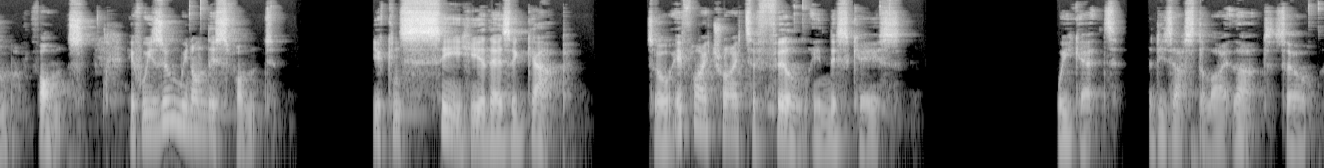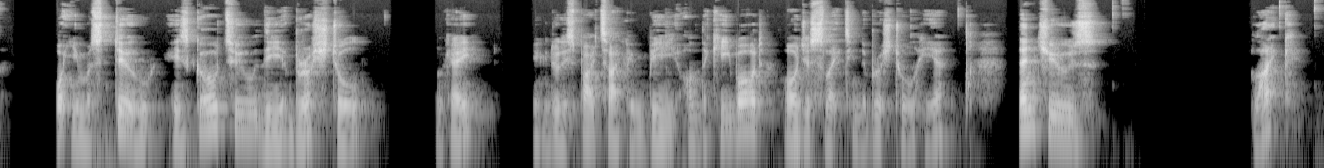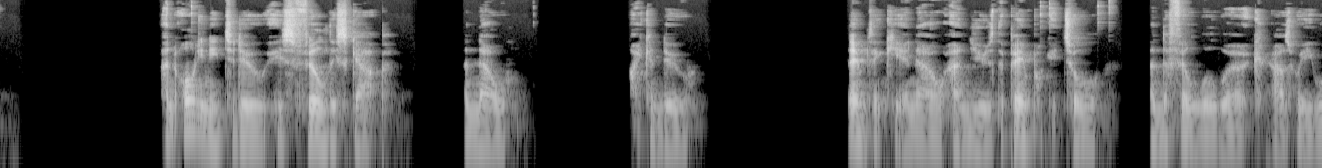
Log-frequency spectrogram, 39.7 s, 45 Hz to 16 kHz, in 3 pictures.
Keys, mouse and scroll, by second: 1.8 click, 2.7 click, 7.9 click, 8.8 click, 13.0 click, 24.3 click, 26.0 click, 27.0 click, 28.3-30.7 drag, 31.8-33.8 drag, 34.4 click, 36.8 click, 37.4 click.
